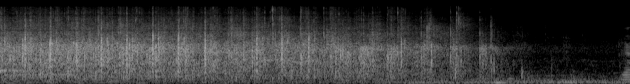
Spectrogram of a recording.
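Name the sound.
audience applause welcoming a speaker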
